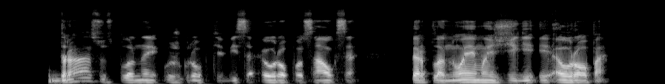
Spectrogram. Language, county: Lithuanian, Utena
